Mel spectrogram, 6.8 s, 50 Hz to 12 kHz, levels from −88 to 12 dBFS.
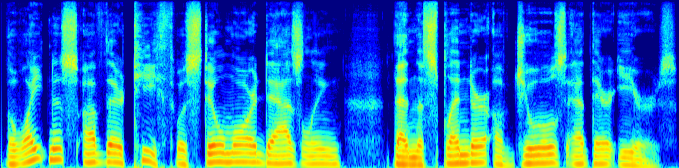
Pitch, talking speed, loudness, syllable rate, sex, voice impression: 115 Hz, 150 wpm, -17 LUFS, 3.7 syllables/s, male, masculine, very adult-like, cool, slightly intellectual, slightly wild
